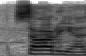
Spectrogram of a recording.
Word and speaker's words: Tharja: I know that a lot of Western fans say Tharja, but in Japanese it's Saria, so I'm just like, I don't fucking know.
